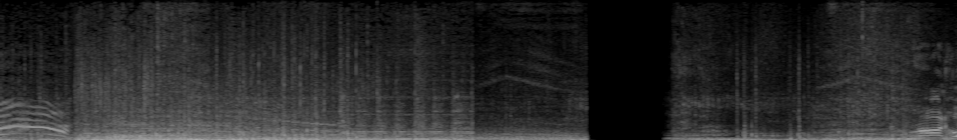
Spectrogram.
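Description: Horses galloping in Minecraft: Story Mode, a loud dense rush of hooves and game noise that cuts out briefly before resuming, with voices shouting over it.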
